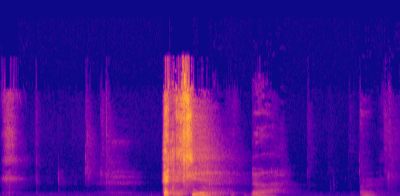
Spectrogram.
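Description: A quick inward breath, then one loud explosive sneeze, followed by short voiced exhalations; a single sneeze.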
